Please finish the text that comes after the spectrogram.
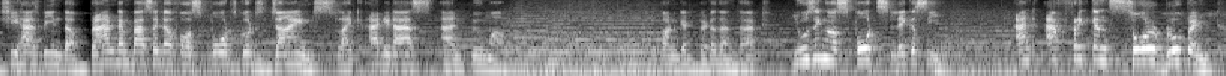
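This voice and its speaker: A man in his sixties with an Indian accent, hosting on a video call with a formal, scripted delivery. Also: sits high. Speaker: show host and interviewer.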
